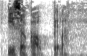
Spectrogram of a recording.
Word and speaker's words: Isokauppila: Isokauppila.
